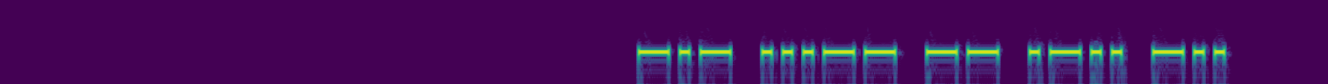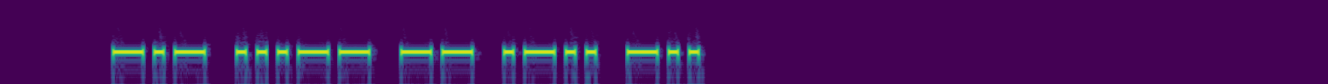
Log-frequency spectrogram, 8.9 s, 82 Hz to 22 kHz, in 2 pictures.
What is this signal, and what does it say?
Morse code, heard as a keyed tone, about 36 wpm, 700 Hz. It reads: K3MLD K3MLD
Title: USA Call Signs - 5 Characters - Repeated 2x - 35wpm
